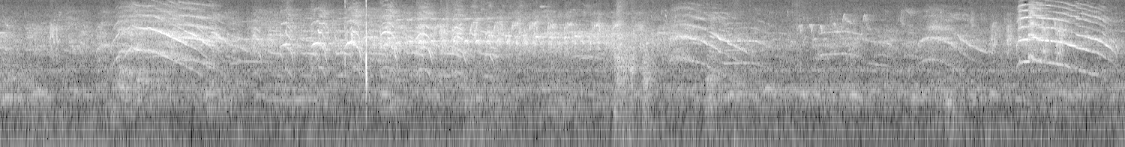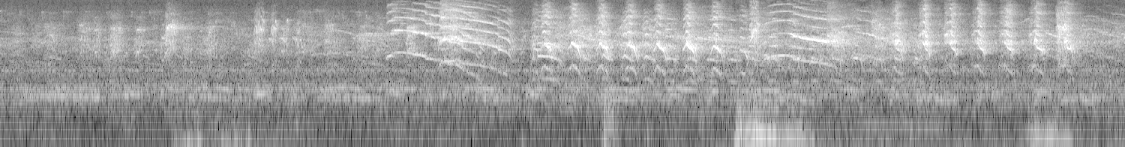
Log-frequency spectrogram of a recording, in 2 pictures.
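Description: Several songbirds calling and singing together, a busy chorus of short, mostly falling whistled notes, with a fast run of repeated notes in the last several seconds.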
